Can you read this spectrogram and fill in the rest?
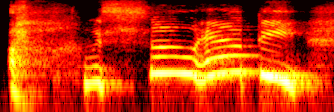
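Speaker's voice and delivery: happy laugh. Retold or imitated. Joyful memory, laugh heard.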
